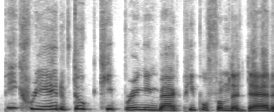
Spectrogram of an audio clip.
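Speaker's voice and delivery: high-pitched mock complaint; mimicking complainers. Host quoting fans against revivals, mimicking complainers. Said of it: "A lot of people are like".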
